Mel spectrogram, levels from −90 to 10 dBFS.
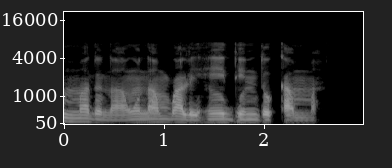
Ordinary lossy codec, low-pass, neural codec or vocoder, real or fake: none; 7.2 kHz; none; real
